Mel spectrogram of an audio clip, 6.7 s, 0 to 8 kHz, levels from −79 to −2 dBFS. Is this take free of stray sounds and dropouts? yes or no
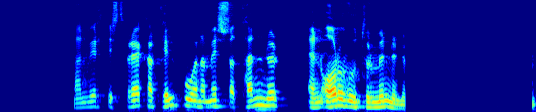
yes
